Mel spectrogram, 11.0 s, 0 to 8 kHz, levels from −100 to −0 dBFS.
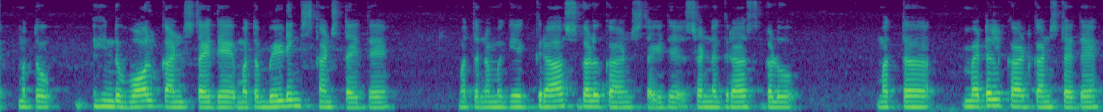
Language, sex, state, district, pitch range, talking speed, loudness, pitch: Kannada, male, Karnataka, Gulbarga, 145-155 Hz, 115 wpm, -25 LUFS, 145 Hz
